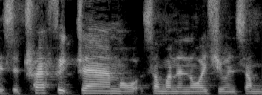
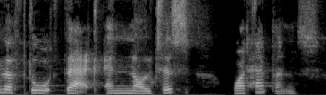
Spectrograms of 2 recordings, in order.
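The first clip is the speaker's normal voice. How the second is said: guided mindfulness. Acted.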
